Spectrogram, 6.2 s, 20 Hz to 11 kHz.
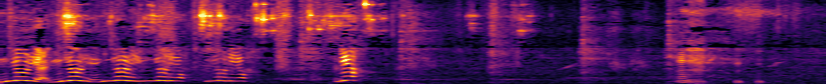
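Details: A 40-day-old Labrador Retriever puppy playing with a rope: high, wavering whines and yips fill the first second and a half, a sharp yelp follows, then a few short squeaks near the end. Human voices and room noise sit underneath.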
